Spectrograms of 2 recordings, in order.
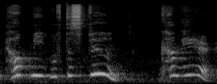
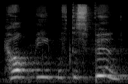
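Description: First: Much higher pleading kitten call; high desperate kitten plea; higher kitten cry. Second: High pleading kitten call; high kitten plea; kitten crying for help. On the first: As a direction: push the kitten voice up, urgent. Kitten calling for help. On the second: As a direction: squeak it out like a small desperate kitten. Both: Acted.

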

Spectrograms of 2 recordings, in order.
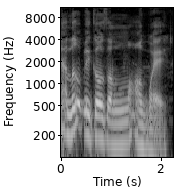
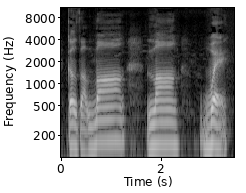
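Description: First: Said in the usual way. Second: "Goes a long, long way" drawn out slowly, leaning on "long"; slow emphatic repeat. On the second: Shown as a demonstration. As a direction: stretch "long, long way" slowly to drive it home.

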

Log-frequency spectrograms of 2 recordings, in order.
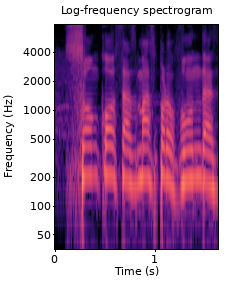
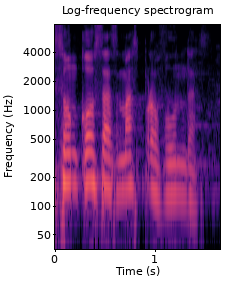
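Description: First: Louder, slower repeat of "cosas más profundas"; shouted repeat. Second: Said in the usual way. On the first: Shown as a demonstration. Preacher repeating to the congregation, slower and louder. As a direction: drive "Son cosas más profundas" home loudly.

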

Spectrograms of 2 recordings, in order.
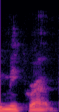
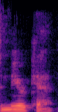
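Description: First: "Meek Rat" said as meek plus rat, two words; the slip name "Meek Rat", spoken as meek and rat; wrong name said. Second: "Meerkat" said as one word, mere-cat; the correct "Meerkat", spoken mere-cat; right name said. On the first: Host to chat member, saying "Meek Rat" as meek plus rat. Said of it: "keep wanting to call you Meek Rat". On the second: Host correcting himself to chat member, "Meerkat" said mere-cat. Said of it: "but it's Meerkat". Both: Shown as a demonstration.

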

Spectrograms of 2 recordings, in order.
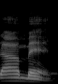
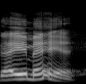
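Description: First: Said in the usual way. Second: Much louder, higher amen. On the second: Real, not acted. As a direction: shout the amen out. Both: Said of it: "I said".

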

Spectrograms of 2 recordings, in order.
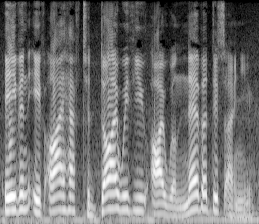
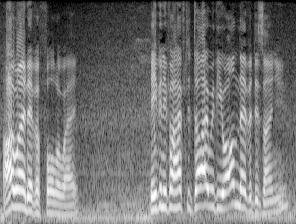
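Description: First: A firm, insistent vow; emphatic insistence. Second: Louder and higher, faster vow. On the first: Preacher voices Peter insisting he will stay loyal, emphatic. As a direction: insist on it, never doubting. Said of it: "Peter insisted emphatically". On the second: Preacher replays Peter's boast to Jesus, louder and higher. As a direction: blurt the vow out, sure of himself. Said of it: "Good intentions". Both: Retold or imitated.

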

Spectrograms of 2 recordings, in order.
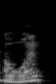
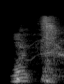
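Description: First: Said in the usual way. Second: "Once." squeaked very high and rising. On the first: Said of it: "You said you had one". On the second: Real, not acted.

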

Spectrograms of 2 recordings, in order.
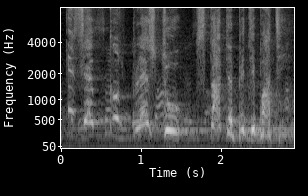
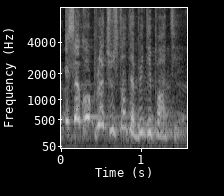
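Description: First: Said in the usual way. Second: Fast, laughing mockery; mocking laugh. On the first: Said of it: "repeated line". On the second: Shown as a demonstration. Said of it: "repeated with laugh".

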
